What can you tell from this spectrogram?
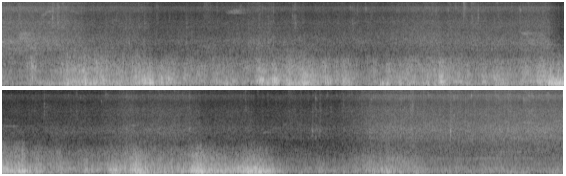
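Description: Thunder rolling in several rumbling swells, the last about eleven seconds in, then dying away, over steady rain.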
